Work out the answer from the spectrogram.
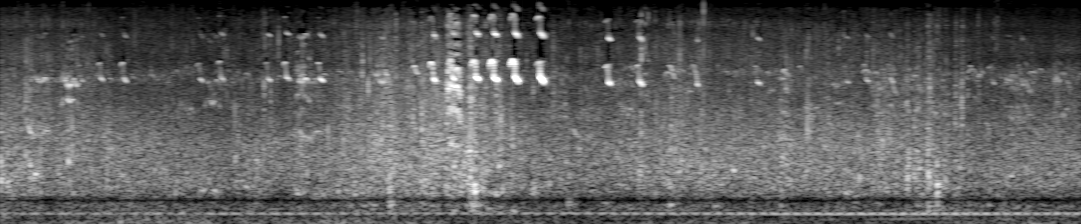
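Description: Birds calling in a run of quick, high chirps about four to five seconds in, with a few more scattered after, over a faint steady low hum.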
